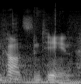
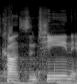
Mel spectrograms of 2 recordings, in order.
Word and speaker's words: Constantine: Number 6, John Constantine.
